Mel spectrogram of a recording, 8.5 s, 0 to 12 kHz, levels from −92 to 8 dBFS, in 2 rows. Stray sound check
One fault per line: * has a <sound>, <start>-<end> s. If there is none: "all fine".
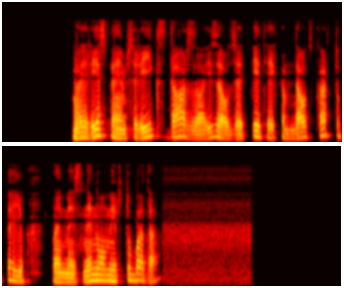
all fine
